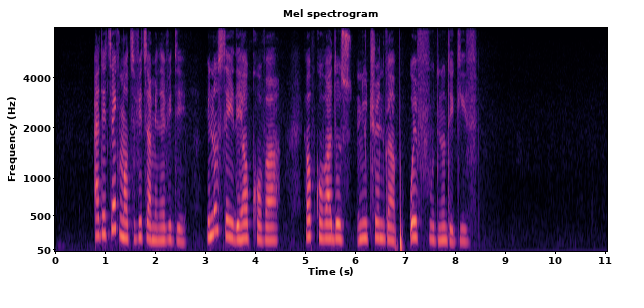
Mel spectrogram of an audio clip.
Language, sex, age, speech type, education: Nigerian Pidgin, female, 15-29, spontaneous, tertiary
